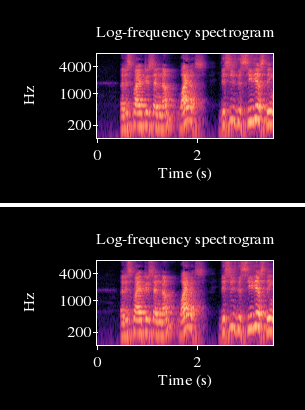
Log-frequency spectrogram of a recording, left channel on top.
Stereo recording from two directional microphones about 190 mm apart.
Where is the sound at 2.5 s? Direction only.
5° right (ahead or behind).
